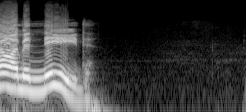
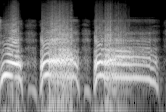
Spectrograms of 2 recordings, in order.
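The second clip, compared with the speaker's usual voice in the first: much higher, shouted ah ah ah; panicked screams; much slower than usual. Acted. Dying NPC burning in radiant flame, panicked screams. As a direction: scream while swatting at swarming butterflies. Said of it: "He goes".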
